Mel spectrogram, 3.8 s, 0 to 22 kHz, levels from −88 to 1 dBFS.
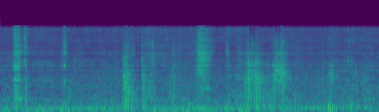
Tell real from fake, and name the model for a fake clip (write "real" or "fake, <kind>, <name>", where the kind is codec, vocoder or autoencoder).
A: fake, vocoder, Vocos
